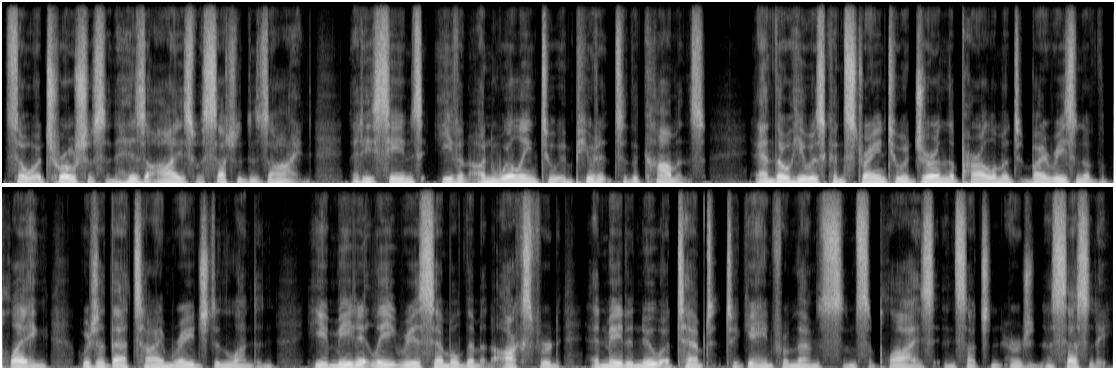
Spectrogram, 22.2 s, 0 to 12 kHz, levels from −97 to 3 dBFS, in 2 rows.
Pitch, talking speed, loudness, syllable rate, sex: 130 Hz, 170 wpm, -21 LUFS, 4.6 syllables/s, male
